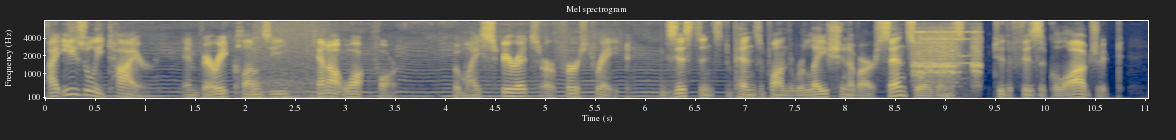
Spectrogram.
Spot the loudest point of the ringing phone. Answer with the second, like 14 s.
9 s.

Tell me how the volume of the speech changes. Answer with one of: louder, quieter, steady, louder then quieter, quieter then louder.
steady.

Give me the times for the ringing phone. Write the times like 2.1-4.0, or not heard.
2.0-3.0, 8.7-9.4.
